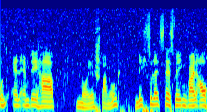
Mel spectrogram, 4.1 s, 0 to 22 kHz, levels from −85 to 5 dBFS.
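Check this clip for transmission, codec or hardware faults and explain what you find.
One processing fault runs through the whole speech clip. Overdone noise removal: an over-aggressive noise reducer drives bands near its noise estimate to silence, leaving twinkling specks in the background and taking quiet parts of the voice with them.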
